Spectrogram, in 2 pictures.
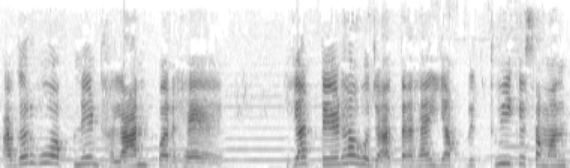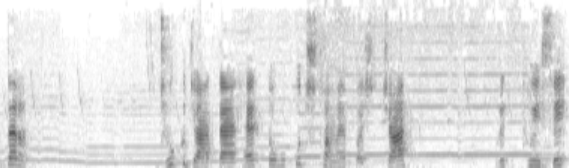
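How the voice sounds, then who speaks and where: A woman with a high, bright voice leads a guided meditation. She gives gentle instructions in short phrases with pauses. The recording is somewhat dull and lo-fi. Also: soft background music. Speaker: meditation teacher.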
